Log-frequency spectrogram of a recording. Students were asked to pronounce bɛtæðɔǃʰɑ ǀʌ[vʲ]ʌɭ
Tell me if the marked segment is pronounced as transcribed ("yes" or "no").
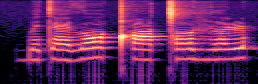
yes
